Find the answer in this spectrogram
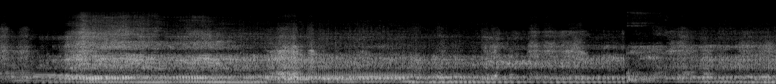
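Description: Royal Enfield Himalayan's single-cylinder engine pulling the motorcycle along a dirt track, rising in pitch and getting louder about a second in, then running steadily, with a rush of wind and tyre noise over it.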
